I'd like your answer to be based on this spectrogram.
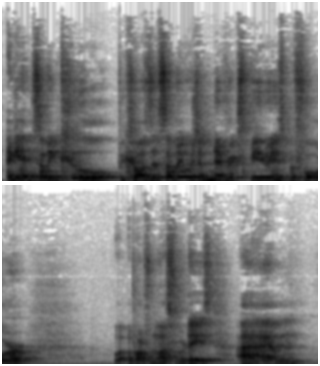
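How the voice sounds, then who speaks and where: A man's voice: high-pitched, a little fast. A man talking casually to camera in a vlog, rambling and thinking aloud. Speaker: vlogger doing a cold-water challenge. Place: echoey indoor room with hard surfaces. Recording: very echoey room, distant mic.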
